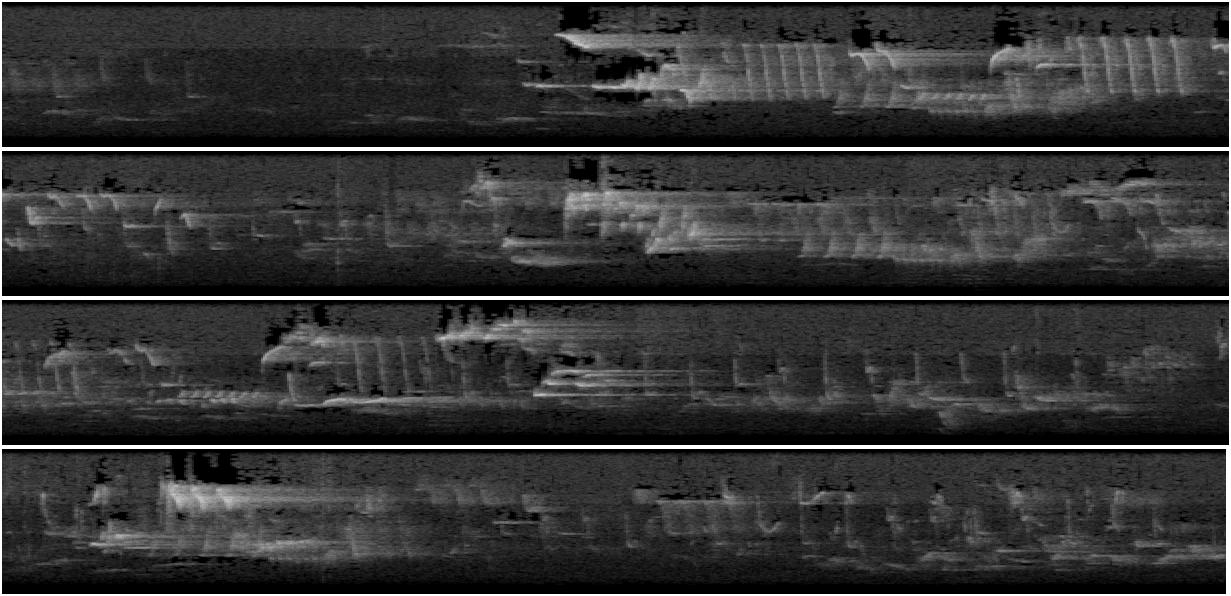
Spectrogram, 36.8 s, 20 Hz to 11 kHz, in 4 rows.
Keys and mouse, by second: 1.8-7.5 drag, 8.2-10.2 drag, 10.4-14.2 drag, 11.0 middle click, 12.0-14.2 shift+middle drag, 12.0-14.2 shift+right drag, 16.4-23.7 drag, 17.3 ctrl+d, 22.5 middle click, 22.7 middle click, 23.8 shift+click, 25.4-32.6 drag, 27.3-32.6 shift+right drag, 27.9-32.6 shift+middle drag, 32.9-36.7 drag, 33.7 middle click, 33.7 right click.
